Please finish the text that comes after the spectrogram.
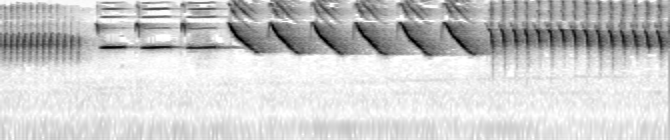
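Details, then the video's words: Canary (Serinus canaria domestica) song meant to stir other canaries into singing: a buzzy trill, spaced whistled notes, a series of falling sweeps, then a rapid even rattle. "burung kenari ini pintar pancing emosi, Pancingan kenari biar gacor"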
